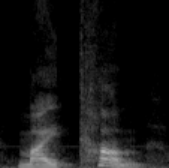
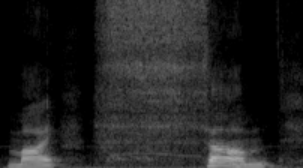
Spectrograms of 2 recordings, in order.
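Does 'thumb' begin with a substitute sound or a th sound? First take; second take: substitute; th sound. First: Thumb begins with a substitute sound, not th. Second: Thumb begins with a true th sound. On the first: The speaker calls it wrong. "you just substitute another sound, like a T or an S" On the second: The speaker calls it right. "notice how my tongue is coming out"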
